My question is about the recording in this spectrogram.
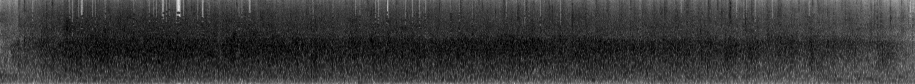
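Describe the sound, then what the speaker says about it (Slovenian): Sustained applause from an audience at a church Christmas and New Year concert by the Vodice brass band, a dense, steady clapping that swells in and holds loudly for the whole stretch before easing slightly at the end. "ploskati glasno in močno to pa ni greh"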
